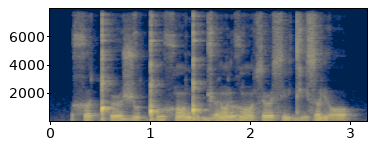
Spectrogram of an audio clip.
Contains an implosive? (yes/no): no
